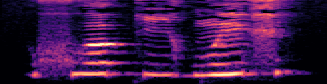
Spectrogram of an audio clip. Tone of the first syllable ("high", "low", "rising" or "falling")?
rising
